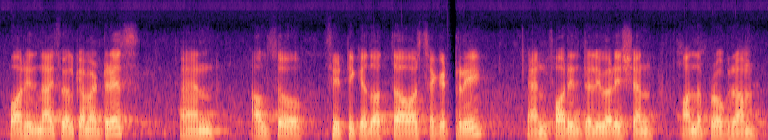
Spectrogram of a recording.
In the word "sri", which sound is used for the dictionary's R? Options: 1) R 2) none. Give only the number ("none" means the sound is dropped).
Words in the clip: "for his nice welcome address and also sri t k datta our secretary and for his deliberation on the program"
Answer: 2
